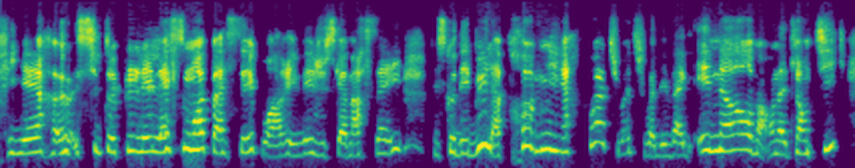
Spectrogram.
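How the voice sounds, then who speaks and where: Speaking at a fairly slow pace, a woman uses a fairly high pitch with very wide pitch swings in a dry, close sound with no echo. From Provence, southern France. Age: 30s. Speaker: founder of women's environmental initiatives. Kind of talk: interview. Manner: halting, many repetitions.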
